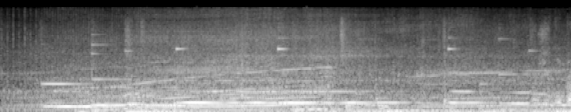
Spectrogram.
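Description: A car drives through city traffic, its engine loud, revving and rising in pitch as it accelerates through the gears with a steady road rumble underneath.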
